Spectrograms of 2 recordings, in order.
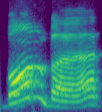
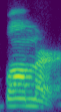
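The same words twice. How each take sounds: First: The b sound is pronounced in the middle. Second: The b sound is silent in the middle. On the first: The speaker calls it wrong. "bacanya bukan bomber because the B is silent" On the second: The speaker calls it right. "jadi bacanya bomber"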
